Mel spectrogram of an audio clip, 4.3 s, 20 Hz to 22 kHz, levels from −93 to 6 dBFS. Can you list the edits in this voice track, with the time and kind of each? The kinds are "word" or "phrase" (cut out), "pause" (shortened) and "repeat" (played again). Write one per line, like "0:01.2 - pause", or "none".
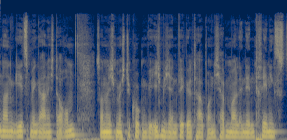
0:03.4 - word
